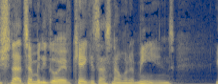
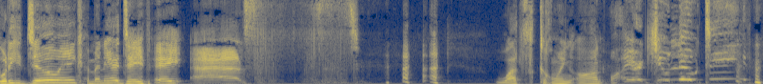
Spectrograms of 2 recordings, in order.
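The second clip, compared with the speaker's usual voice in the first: high-strung, theatrical, high, swooping overdramatic voice; 6 semitones higher than usual. Describing a high-strung person, speaker acts out what they kept saying: mock-overdramatic voice. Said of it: "it was overdramatic like this the entire time".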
